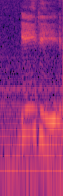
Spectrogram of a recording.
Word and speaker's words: EDI: are you named Edie Edie is the phonetic pronunciation of EDI that is an acronym for enhanced defense intelligence foreign where are you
